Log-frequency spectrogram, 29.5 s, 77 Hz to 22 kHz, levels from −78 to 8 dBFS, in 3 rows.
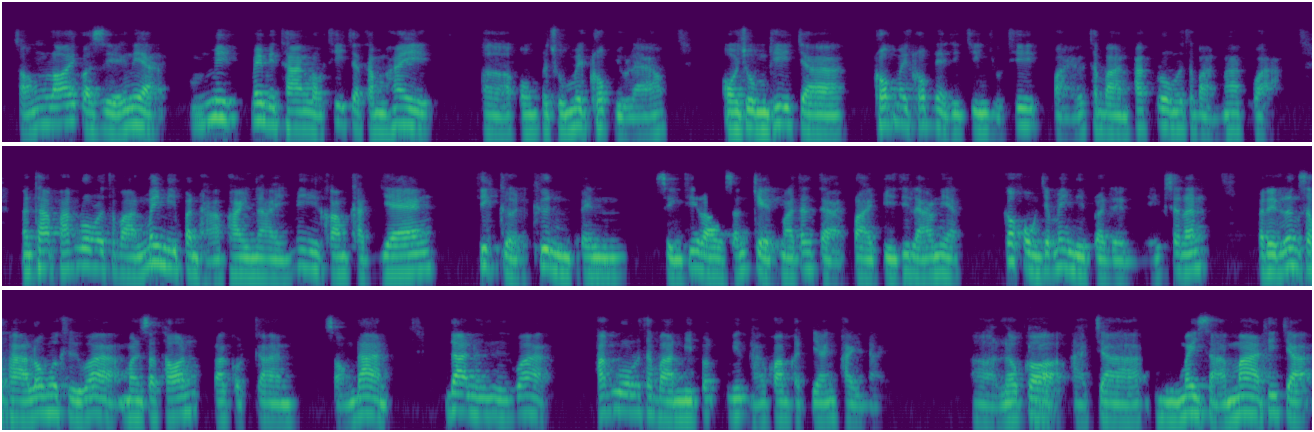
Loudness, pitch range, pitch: -24 LUFS, 120-150 Hz, 130 Hz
